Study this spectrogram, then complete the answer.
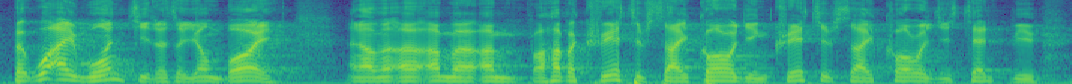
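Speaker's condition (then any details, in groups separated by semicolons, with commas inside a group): Cleft palate and cleft lip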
